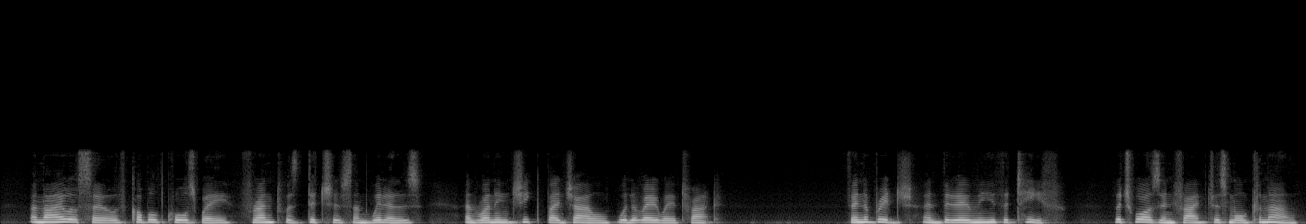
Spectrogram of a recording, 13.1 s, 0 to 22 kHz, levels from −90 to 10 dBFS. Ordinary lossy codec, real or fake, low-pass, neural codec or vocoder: AAC, 48 kbps; fake; 7.2 kHz; codec, 16 kHz, 0.5 kbps, FunCodec, trained on LibriTTS, 25 frames a second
